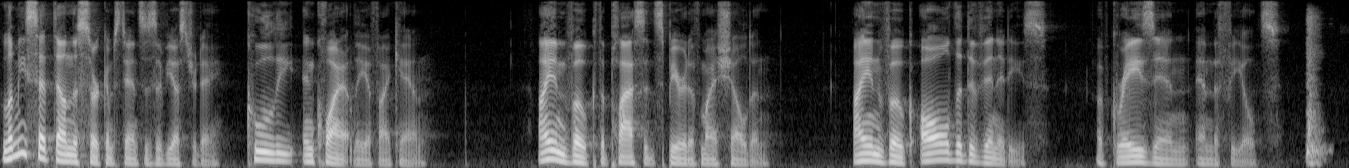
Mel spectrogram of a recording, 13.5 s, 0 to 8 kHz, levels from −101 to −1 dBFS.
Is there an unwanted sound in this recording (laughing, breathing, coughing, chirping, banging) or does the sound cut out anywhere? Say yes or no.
yes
